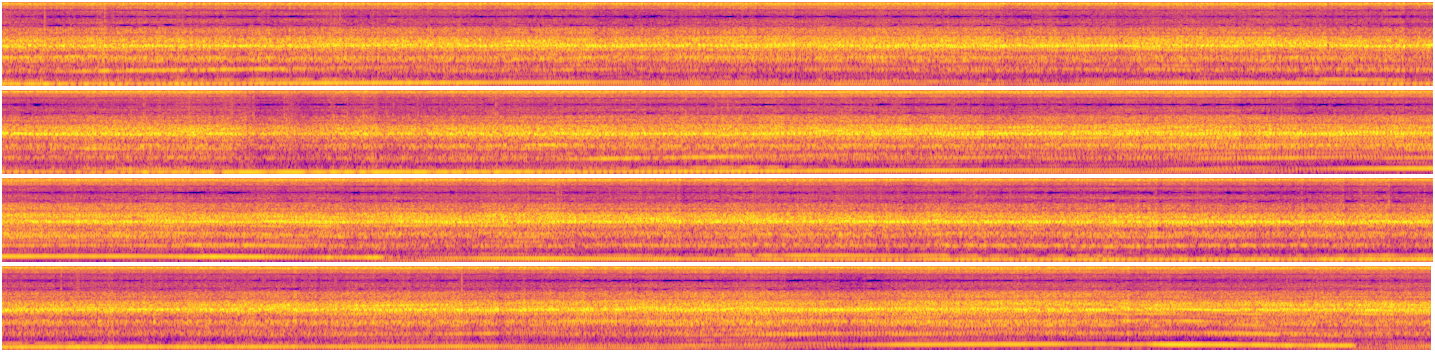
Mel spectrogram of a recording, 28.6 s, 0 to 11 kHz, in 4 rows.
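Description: BMW S1000RR's inline-four engine heard from the rider's seat at track speed, its pitch climbing on the throttle and falling away again in long sweeps, twice peaking high. A steady rush of wind runs underneath.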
